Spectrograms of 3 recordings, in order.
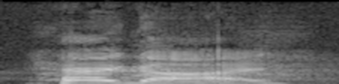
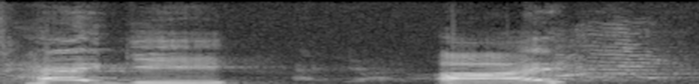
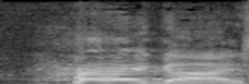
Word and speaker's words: Haggai: of Haggai right can we all say that hey guy we didn't all say that hey guy Aaron thought it was Hagee i but it is actually pronounced hey guys Steve can you say that hey guy there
